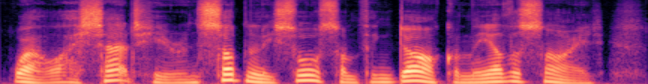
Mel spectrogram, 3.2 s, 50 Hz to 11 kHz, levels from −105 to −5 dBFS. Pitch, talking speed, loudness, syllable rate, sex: 140 Hz, 240 wpm, -18 LUFS, 6.4 syllables/s, male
